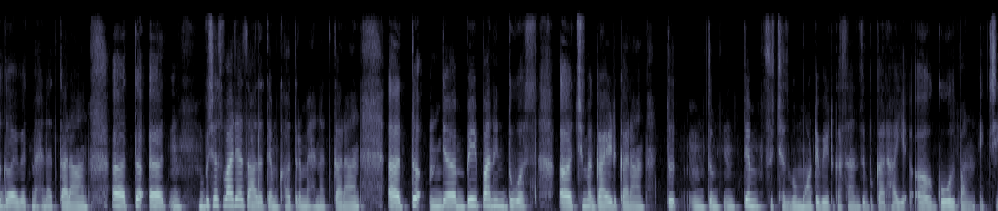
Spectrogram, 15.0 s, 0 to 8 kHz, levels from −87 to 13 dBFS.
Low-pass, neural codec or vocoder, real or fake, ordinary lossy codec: 7.2 kHz; none; real; AAC, 48 kbps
